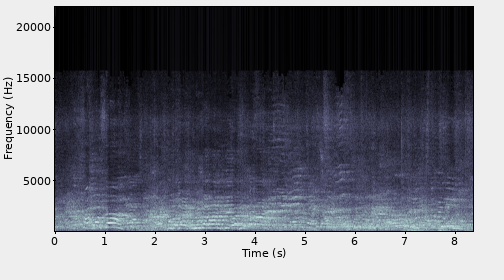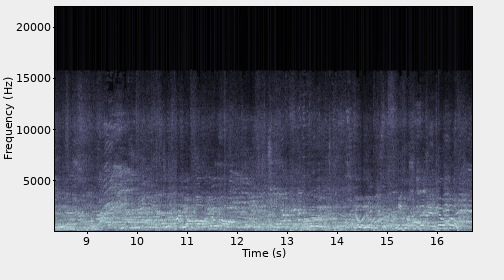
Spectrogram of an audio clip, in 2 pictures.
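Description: Bodies thud and scuffle on a wrestling mat.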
